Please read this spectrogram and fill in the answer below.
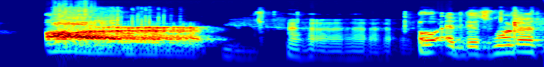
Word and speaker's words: ARRR: And the ticker symbol for Pirate is ARRR, which is pronounced R.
